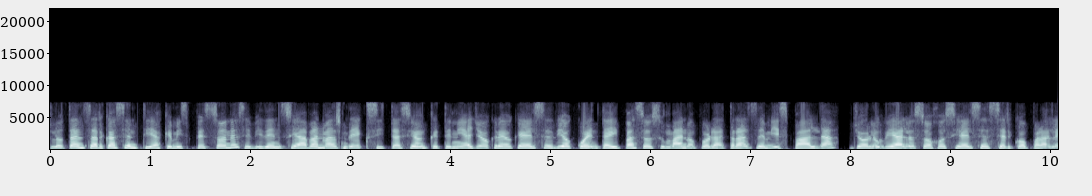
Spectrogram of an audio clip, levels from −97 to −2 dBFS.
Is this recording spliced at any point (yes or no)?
yes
